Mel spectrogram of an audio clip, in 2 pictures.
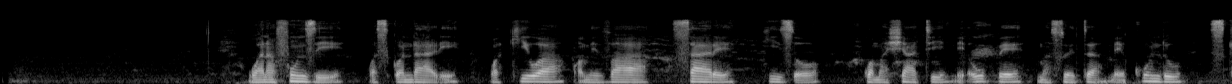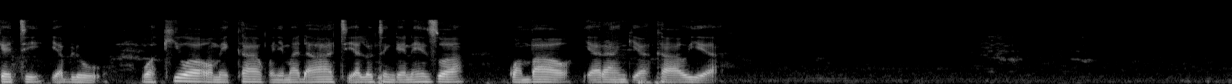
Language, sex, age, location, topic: Swahili, male, 25-35, Dar es Salaam, education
